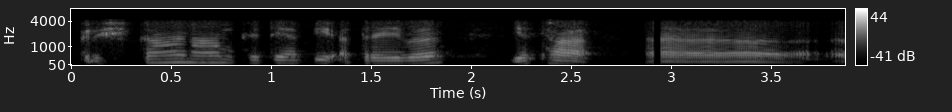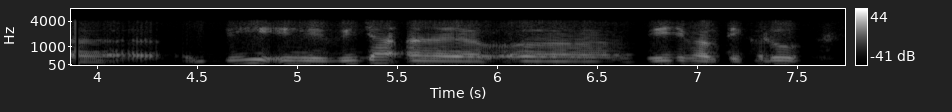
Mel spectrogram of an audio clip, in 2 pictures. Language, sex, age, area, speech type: Sanskrit, male, 18-30, rural, conversation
